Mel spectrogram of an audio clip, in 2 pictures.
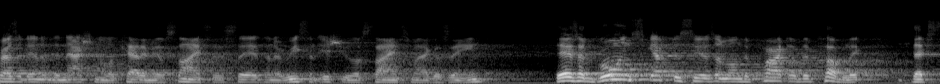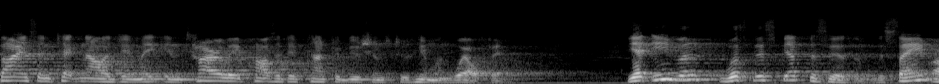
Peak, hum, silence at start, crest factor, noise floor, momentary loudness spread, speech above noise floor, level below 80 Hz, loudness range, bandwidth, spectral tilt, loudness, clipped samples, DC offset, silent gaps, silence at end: -6 dBFS; none; 0 s; 20 dB; -53 dBFS; 13 LU; 29 dB; -54 dBFS; 8 LU; 8.6 kHz; -8 dB/octave; -24 LUFS; under 0.1%; under 0.1%; none; 0 s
